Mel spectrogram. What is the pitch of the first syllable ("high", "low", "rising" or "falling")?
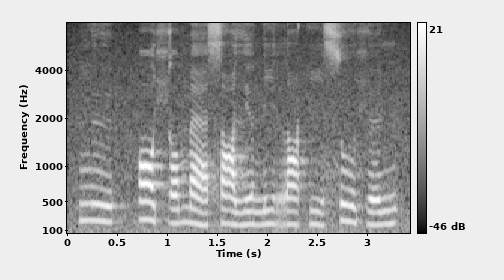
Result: falling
